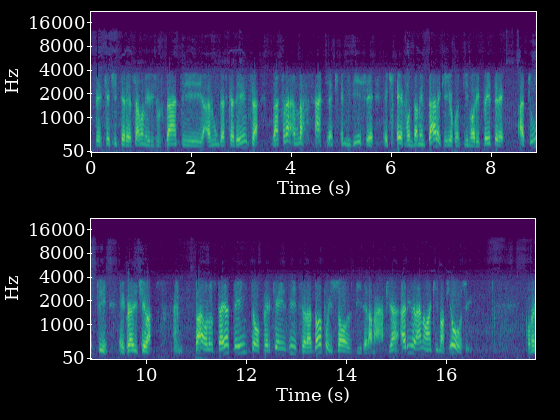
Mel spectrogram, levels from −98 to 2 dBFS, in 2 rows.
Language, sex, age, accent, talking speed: Italian, male, 50-69, native, 150 wpm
